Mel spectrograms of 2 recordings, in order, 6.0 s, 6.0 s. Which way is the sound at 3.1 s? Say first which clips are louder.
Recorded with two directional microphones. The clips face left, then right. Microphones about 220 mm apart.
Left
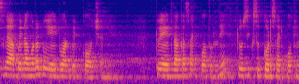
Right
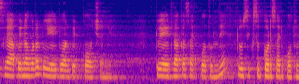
Right 3 dB; 25° right (ahead or behind).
